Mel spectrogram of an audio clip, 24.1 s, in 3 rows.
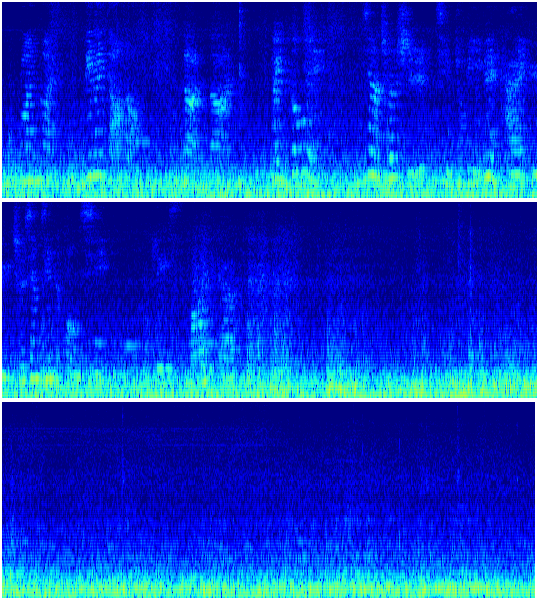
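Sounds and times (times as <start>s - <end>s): train wheels rumbling on rails: 0.0s - 24.0s
faint clicks: 17.8s - 18.0s.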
